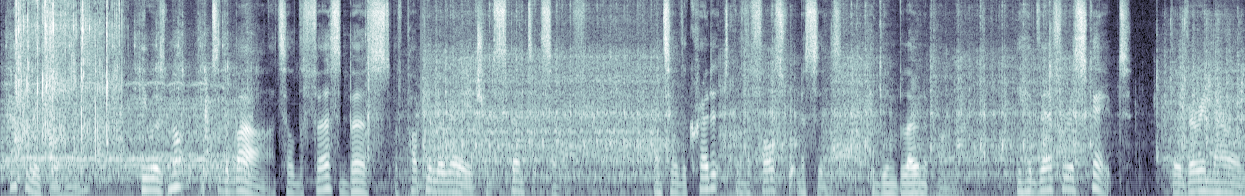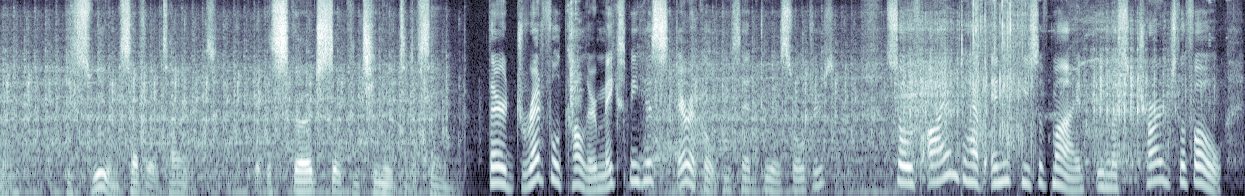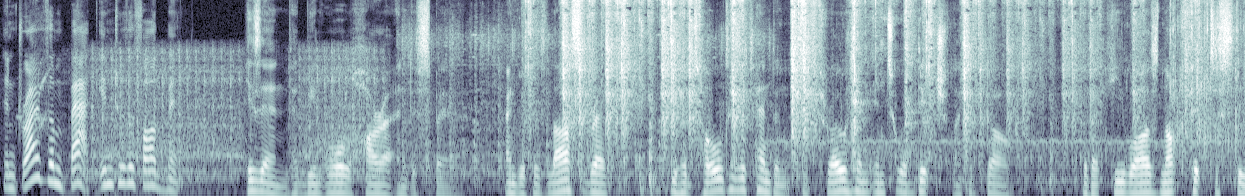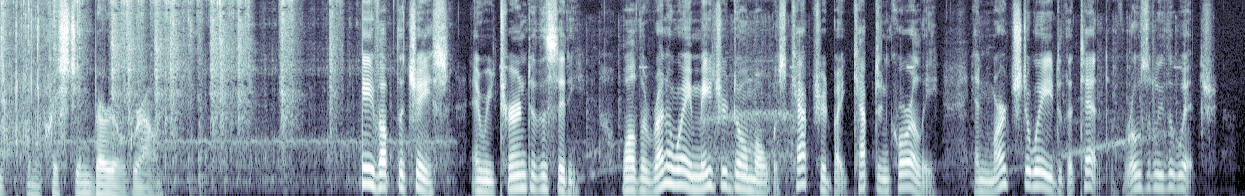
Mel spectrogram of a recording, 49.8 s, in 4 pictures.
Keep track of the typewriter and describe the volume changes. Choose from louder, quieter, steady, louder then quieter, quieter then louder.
quieter.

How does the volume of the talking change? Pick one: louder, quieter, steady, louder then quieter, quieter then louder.
louder.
